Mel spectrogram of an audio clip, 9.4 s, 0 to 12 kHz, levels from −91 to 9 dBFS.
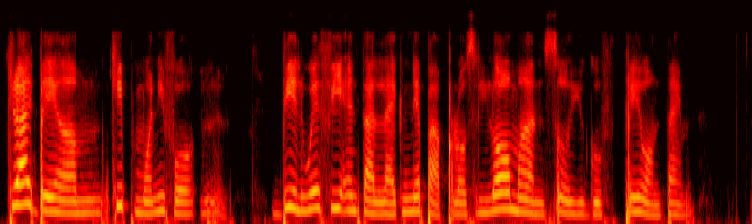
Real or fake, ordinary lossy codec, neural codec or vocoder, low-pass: fake; Opus, 16 kbps; codec, 16 kHz, 4.8 kbps, FACodec; 7.2 kHz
